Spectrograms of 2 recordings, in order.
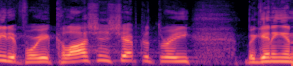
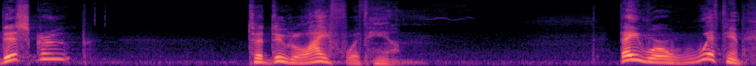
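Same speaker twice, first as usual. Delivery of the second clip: hushed sermon; 4 semitones lower, 4 dB quieter than usual. Acted. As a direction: draw them in quietly, unhurried. Slow, soft reflective preaching.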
